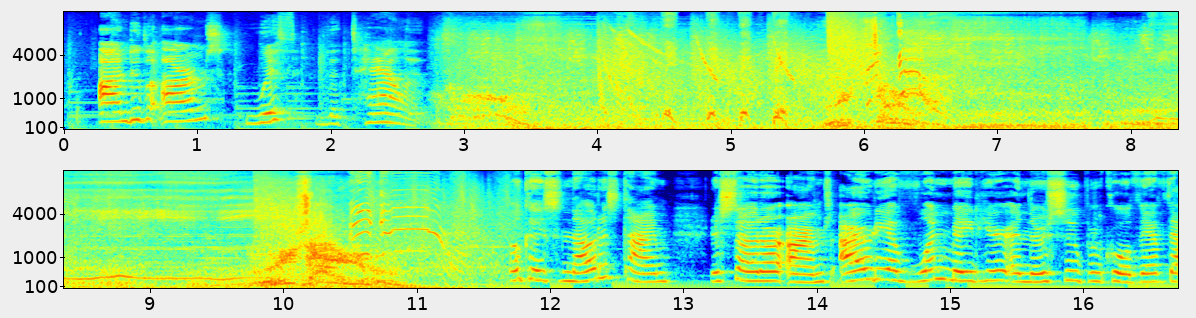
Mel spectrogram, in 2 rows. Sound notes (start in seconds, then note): 4.2 laser zings; 8.7 Pikachu strains; 11.1 Pikachu shrieks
